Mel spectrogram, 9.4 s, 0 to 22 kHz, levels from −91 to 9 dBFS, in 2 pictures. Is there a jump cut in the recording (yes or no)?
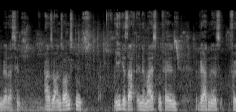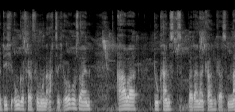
yes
